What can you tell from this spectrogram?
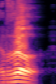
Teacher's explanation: मुंह में लुढ़कती हुई सी आगे मालूम होती है। और जब आप र बोलते हो तो ऐसे कंपन भी उठता है।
